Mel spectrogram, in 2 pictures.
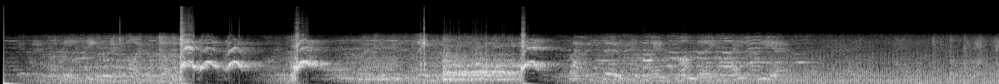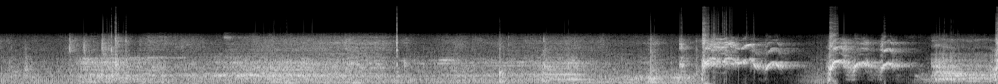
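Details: A 12-week-old Miniature English Bull Terrier puppy squares up to a running hoover, letting out short, harmonic barks in a few clusters over the steady broadband drone of the vacuum.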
